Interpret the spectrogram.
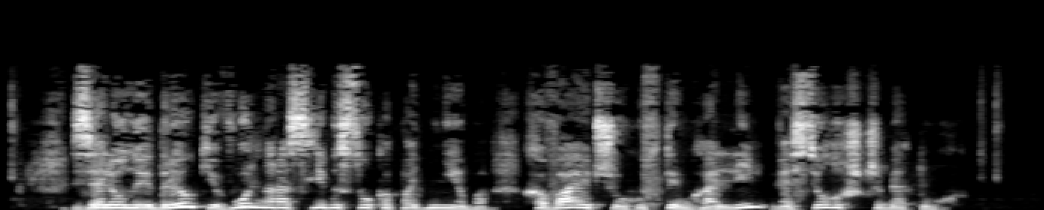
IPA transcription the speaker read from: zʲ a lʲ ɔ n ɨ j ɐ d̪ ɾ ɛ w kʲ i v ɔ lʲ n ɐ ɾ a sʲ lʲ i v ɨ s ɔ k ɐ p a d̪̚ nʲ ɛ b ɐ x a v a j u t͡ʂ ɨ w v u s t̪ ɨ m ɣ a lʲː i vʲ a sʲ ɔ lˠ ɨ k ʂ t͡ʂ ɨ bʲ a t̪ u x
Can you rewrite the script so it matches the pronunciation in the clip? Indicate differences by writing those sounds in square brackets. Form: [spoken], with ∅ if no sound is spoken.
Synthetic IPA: zʲ a lʲ ɔ n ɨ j ɐ d̪ ɾ ɛ w kʲ i v ɔ lʲ n ɐ ɾ a sʲ lʲ i v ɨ s ɔ k ɐ p a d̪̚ nʲ ɛ b ɐ x a v a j u t͡ʂ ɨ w [ɣ] u s t̪ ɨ m ɣ a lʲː i vʲ a sʲ ɔ lˠ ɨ [x] ʂ t͡ʂ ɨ bʲ a t̪ u x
